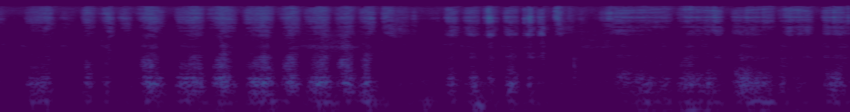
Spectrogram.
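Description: Faint, rhythmic scratchy strokes of a brush rubbing and dabbing on watercolour paper, about two or three a second, laying down a texture for leaves. The strokes ease off midway, then resume more lightly.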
